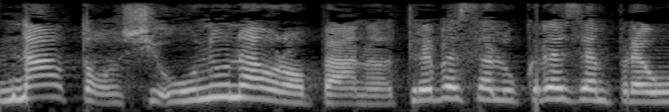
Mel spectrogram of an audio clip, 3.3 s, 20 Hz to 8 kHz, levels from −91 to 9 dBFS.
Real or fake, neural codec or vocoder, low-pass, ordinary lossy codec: real; none; 7.2 kHz; none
